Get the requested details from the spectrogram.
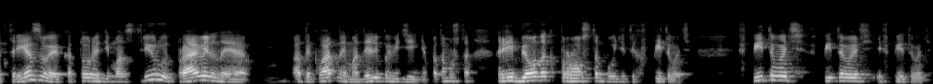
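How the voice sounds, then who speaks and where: A man giving an online lecture on family communication, talking emphatically and conversationally, putting questions to his listeners and pausing on fillers between points. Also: fairly high pitch, dull audio. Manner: emphatic, conversational, addresses listeners directly with frequent rhetorical questions.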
